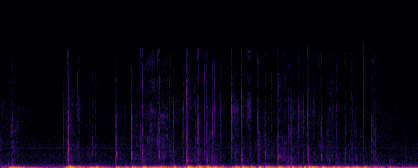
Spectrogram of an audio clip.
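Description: Typing on a computer keyboard: a quick, steady run of key clicks as a file name is typed in.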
